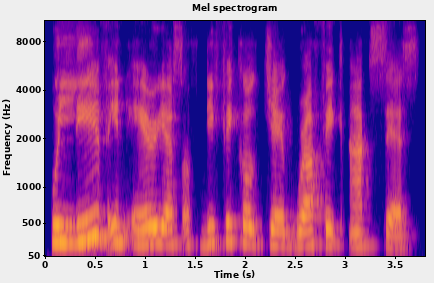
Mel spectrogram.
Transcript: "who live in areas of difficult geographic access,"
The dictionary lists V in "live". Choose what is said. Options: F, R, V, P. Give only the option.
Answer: V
